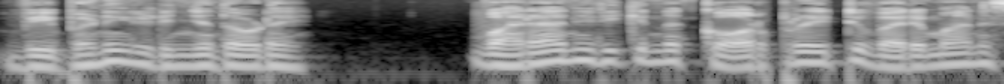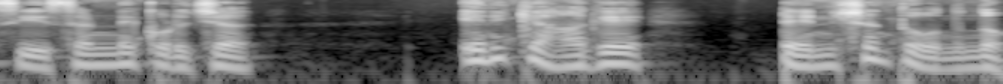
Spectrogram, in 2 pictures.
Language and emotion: Malayalam, fearful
